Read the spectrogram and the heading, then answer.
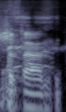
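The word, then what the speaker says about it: Šatan: Well, his name is spelled S-A-T-A-N. He's Slovak. But that always seems to be a running joke that his name was pronounced Satan, but it's Shatan.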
